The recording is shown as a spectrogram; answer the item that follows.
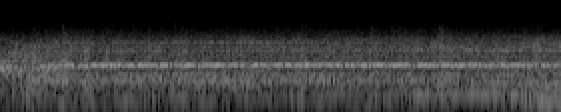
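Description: A stage chorus and its accompaniment hold one long final note of a show tune. The note sustains steadily at a single pitch over the full ensemble.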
